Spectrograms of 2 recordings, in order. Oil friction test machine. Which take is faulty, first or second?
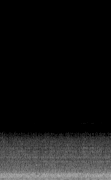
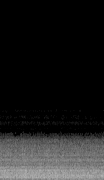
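second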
